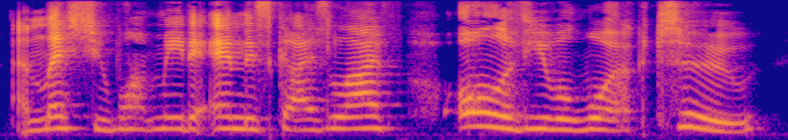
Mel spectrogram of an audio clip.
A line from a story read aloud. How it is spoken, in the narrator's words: he said menacingly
